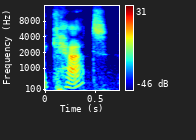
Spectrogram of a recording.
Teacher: It's just this very quiet t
